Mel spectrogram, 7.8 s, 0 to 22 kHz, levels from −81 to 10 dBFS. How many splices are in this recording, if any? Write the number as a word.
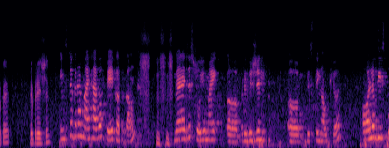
one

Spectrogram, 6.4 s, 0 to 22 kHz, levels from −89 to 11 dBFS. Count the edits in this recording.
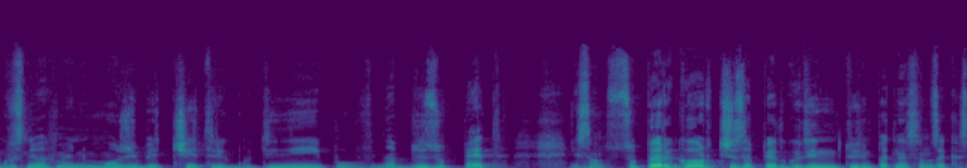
zero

